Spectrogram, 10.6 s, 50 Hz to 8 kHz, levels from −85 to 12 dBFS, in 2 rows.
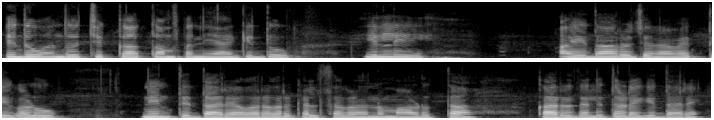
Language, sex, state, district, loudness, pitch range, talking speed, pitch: Kannada, female, Karnataka, Bidar, -16 LUFS, 225-245 Hz, 85 wpm, 235 Hz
